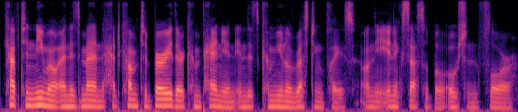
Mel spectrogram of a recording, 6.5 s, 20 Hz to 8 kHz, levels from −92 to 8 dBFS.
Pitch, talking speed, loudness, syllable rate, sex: 115 Hz, 195 wpm, -24 LUFS, 5.5 syllables/s, male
